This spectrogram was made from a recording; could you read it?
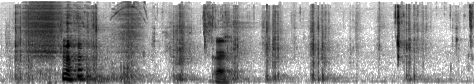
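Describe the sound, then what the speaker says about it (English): Someone chews ice close to the mic, giving several sharp crunches and bites spaced through the moment, with a brief spoken word near the start. "I know you don't like it when I chew my ice."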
